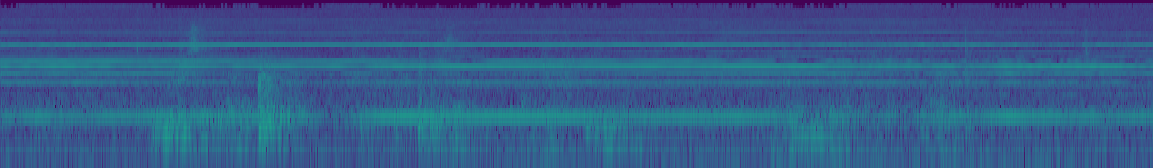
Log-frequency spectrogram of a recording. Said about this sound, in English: It's not a smoke alarm really, it's just the actual alarm of the building.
